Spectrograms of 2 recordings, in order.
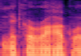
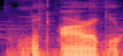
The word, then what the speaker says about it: Nicaragua: way to pronounce Nicaragua it's Nicaragua by the way not Nick arig you all like a pirate trying to hail a Central American country this year's election like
